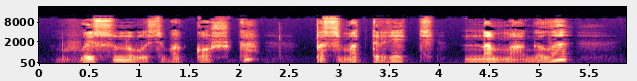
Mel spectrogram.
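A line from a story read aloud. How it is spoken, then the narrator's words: Quiet questioning. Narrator (Russian): тихо переспросил Мракс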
